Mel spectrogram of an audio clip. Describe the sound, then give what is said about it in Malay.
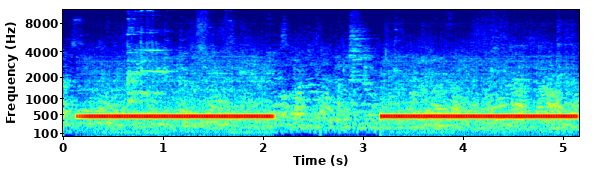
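Steady telephone dial tone heard while a call is being placed: a loud, single-pitched hum that cuts out for about a second and then resumes at the same pitch. “Jap-jap, nak call Rizal kejap lah.”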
